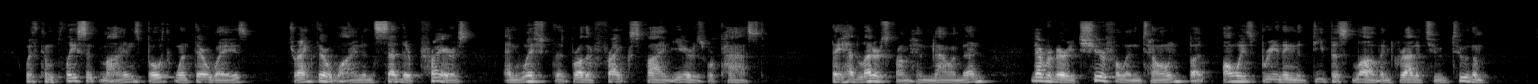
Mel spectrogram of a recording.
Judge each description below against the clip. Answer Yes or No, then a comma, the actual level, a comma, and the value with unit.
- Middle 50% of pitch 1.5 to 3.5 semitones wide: No, average, 4.6 semitones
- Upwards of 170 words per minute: Yes, average, 180 wpm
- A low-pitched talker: Yes, low, 110 Hz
